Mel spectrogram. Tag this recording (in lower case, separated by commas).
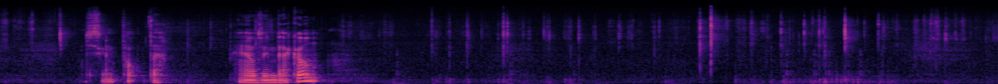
speech, inside a small room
